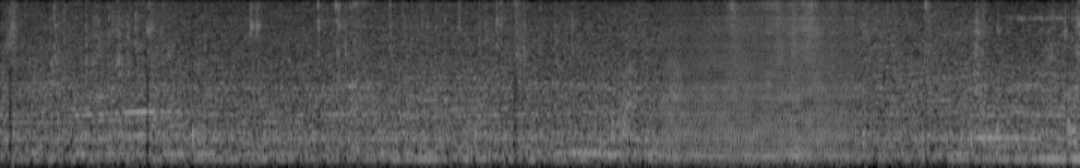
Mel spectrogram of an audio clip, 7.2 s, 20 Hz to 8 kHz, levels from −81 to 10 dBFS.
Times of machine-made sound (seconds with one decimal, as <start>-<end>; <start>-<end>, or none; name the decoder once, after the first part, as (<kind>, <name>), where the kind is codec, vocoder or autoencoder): 4.4-5.7 (vocoder, WaveNeXt)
